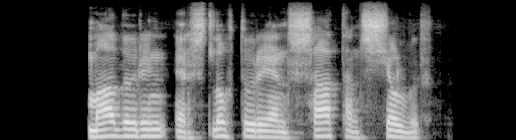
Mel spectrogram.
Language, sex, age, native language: Icelandic, male, 40-49, Icelandic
